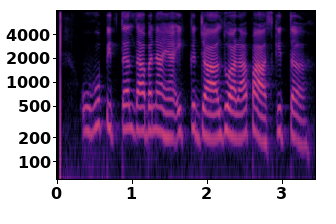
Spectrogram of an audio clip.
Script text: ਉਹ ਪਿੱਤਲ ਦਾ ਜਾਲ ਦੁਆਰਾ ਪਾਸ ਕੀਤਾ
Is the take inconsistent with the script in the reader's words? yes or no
yes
